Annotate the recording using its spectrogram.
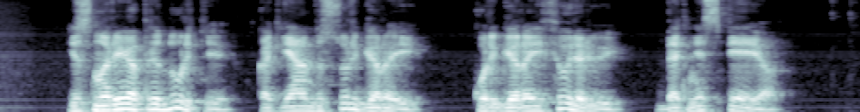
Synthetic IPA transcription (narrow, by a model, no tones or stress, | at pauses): jɪsnoːɾʲeːjoːpʲɾʲɪd̪uːɾʲt̪ʲɪkɐt̪jæmʋʲɪsʊɾɡʲɛɾɐɪ | kʊɾɡʲɛɾɐɪfʲʊɾʲɛɾʲʊj | bʲɛt̪nʲɛsʲpʲeːjo̰ː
